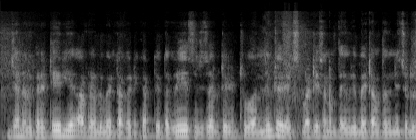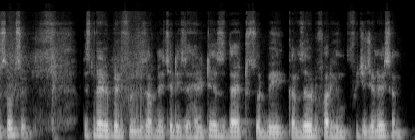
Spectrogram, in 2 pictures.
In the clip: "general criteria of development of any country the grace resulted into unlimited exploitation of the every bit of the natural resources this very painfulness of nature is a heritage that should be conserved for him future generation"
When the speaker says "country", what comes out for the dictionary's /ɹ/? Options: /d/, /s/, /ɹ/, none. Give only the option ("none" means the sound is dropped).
none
